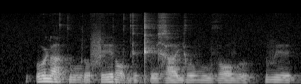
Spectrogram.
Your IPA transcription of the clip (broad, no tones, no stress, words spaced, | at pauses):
ʔʊɳa t̪uːɾʊfeɾɔ d̪ɪkʼe ɣa jʊβuː ðɔβʊ | βɪ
